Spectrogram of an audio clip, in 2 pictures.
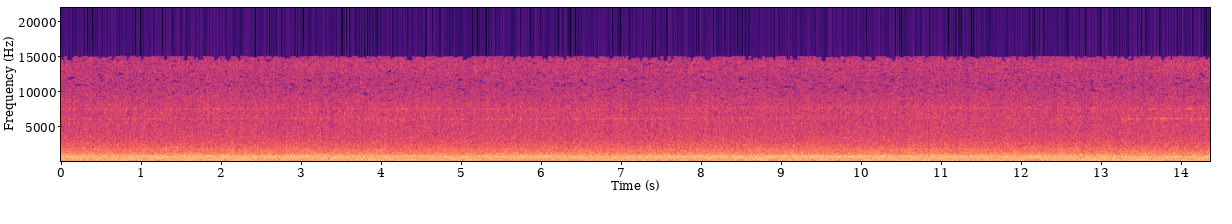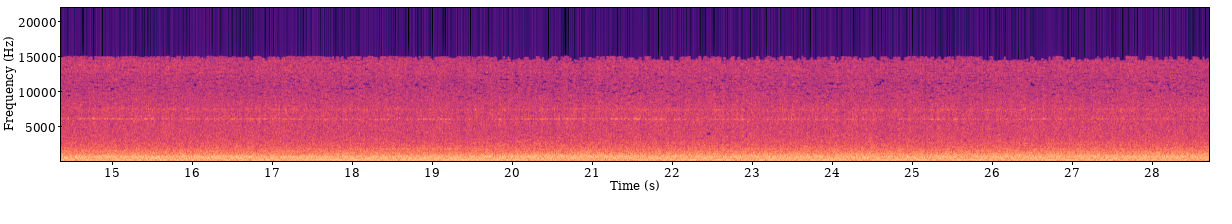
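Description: Steady engine drone of the helicopter filming from above, heard from inside the aircraft, with a faint high whine coming in about halfway through.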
